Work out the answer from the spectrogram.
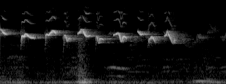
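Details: An ultramarine grosbeak sings a fast, warbled phrase of about eight high, slurred whistles that rise and fall, over a faint low background hum.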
